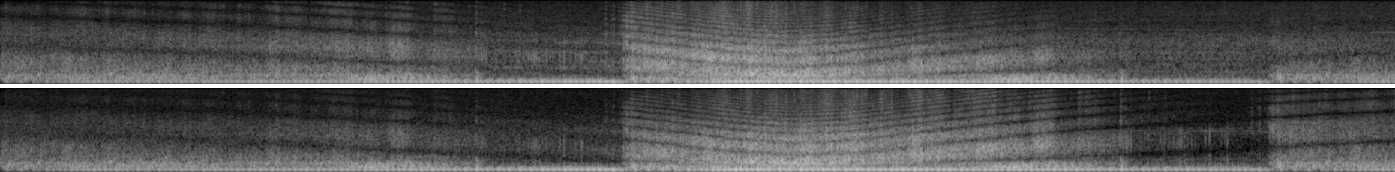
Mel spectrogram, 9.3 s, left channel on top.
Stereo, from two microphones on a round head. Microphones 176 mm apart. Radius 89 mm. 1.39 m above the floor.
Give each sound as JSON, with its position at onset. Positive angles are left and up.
{"t": 0.0, "sound": "a vehicle", "side_deg": 55}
